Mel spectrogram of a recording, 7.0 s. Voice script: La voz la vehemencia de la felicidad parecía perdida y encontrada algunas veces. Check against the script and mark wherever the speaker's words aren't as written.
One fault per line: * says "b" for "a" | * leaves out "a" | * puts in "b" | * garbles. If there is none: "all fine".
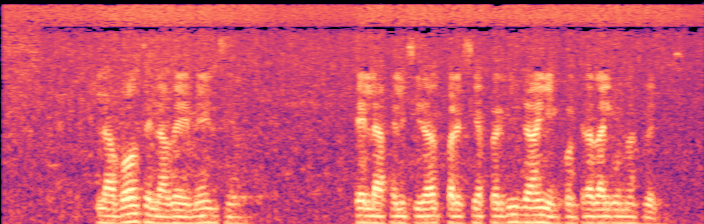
* puts in "de"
